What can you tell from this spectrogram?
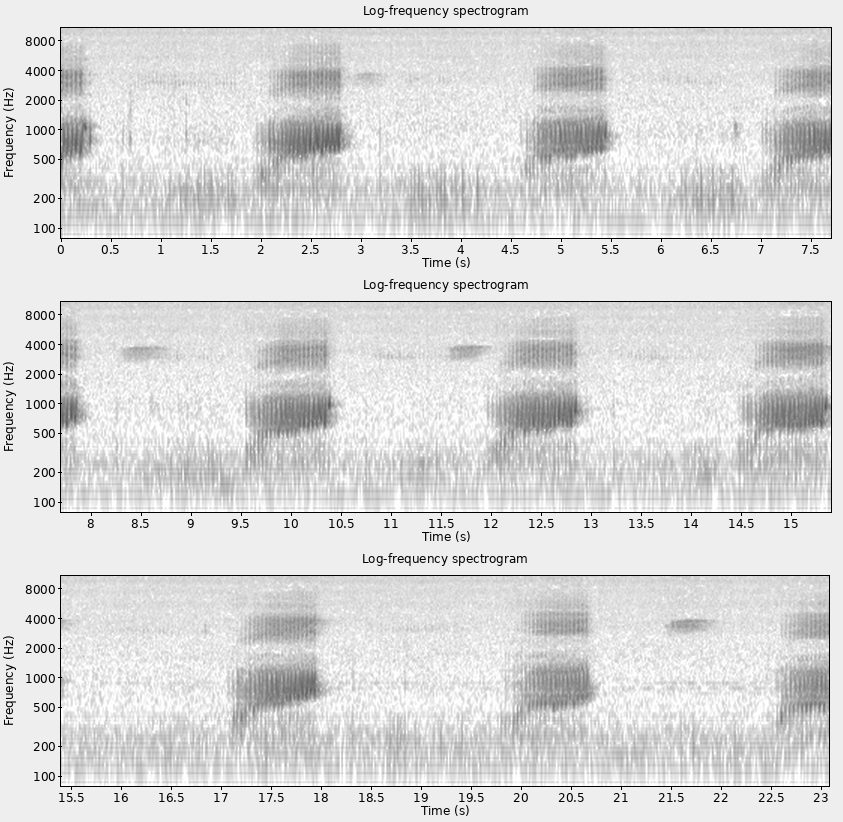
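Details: Miranda the Siamese, a contented cat, purring in a long, very even rhythm: about ten breathy, grating surges, each lasting under a second and repeating every two to two and a half seconds, against a quiet background.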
